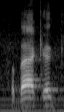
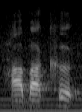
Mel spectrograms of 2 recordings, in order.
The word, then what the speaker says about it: Habakkuk: Habakkuk in the word of the Lord we pronounce it Habakkuk but the Jewish Hebrew pronunciation is Habakkuk how about cook how about kook and I'll just stay with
